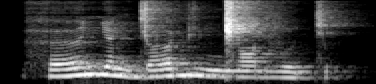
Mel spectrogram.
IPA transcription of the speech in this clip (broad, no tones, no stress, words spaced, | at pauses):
hɜː ɲæŋɟʌː bʲənŋ͡ǁɑːɡ vʊc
